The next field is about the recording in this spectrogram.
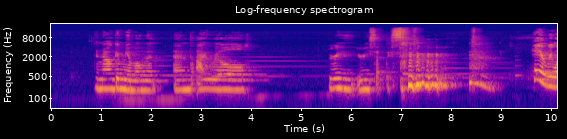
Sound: laughs

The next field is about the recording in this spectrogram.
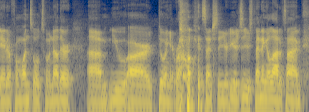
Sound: risas

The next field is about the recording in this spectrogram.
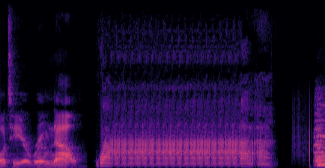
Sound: crying; vintage music

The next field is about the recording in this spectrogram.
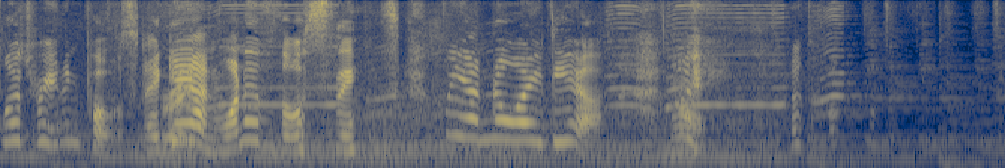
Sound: laughs

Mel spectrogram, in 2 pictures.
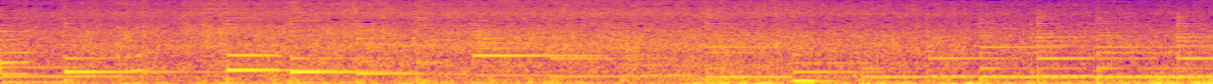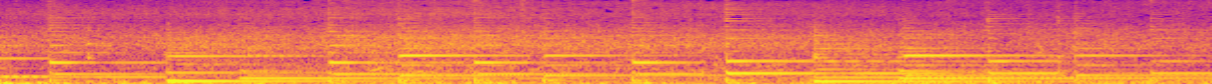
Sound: ocean Sounds

